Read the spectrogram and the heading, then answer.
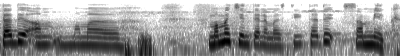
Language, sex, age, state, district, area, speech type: Sanskrit, female, 60+, Tamil Nadu, Thanjavur, urban, spontaneous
